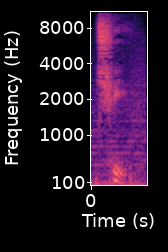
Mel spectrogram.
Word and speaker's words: chi: Chi is pronounced chi, as in cheese.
